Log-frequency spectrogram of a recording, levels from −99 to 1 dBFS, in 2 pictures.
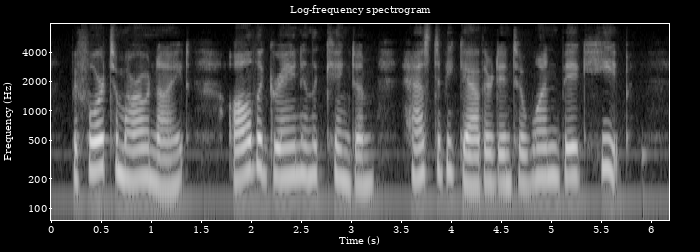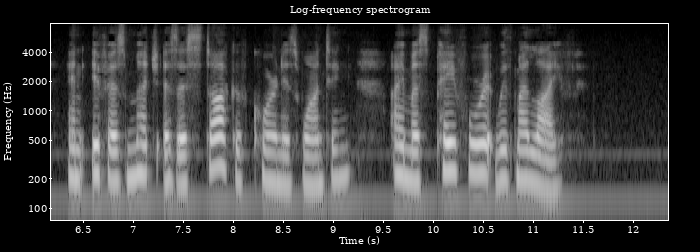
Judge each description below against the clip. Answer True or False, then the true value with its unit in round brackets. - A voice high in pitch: True (195 Hz)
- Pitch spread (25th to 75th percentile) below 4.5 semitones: True (3.8 semitones)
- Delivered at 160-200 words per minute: True (180 wpm)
